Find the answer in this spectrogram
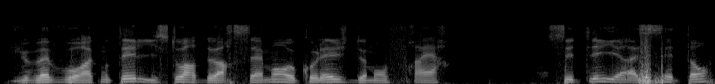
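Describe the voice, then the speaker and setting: A man's voice: fairly low pitch, steady tone, slow, dark tone, no room sound. A man whose voice is disguised with a voice changer, telling a personal story in a hesitant, childlike way. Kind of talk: halting first-person storytelling. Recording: dry, muffled lo-fi sound.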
